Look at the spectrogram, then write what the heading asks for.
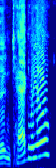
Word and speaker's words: intaglio: Your wife did, and I don't even know how to spell it because is it intaglio? Is that how you pronounce that? It's Italian, yeah.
